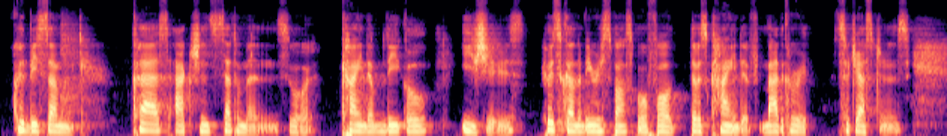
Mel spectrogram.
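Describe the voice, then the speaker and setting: Over a quiet background, a woman with a very deep, low pitch talks at a moderate pace with lively intonation. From China. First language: Mandarin and Cantonese. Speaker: audience member asking questions. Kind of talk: panel Q&A question.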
